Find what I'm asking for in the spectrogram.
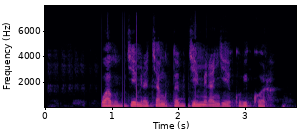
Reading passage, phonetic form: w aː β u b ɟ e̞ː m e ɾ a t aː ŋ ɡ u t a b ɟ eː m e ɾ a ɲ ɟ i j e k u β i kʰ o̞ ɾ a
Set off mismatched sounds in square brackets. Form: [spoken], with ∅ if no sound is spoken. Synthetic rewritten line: w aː β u b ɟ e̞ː m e ɾ a [c] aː ŋ ɡ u t a b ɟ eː m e ɾ a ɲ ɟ i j e k u β i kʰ o̞ ɾ a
